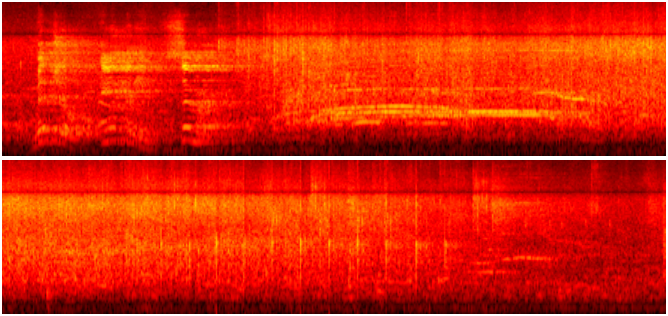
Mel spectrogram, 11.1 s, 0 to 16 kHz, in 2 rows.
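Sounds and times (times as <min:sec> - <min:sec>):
audience applauding: 0:02.1 - 0:10.2.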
